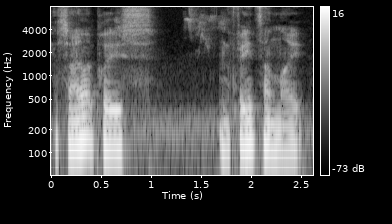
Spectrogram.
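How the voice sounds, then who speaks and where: A man reading a game script aloud and reacting off the cuff, halting and sometimes correcting himself as he goes. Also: mid-range voice, steady tone, darkish tone, a little hiss or hum. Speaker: streamer reading and reacting to a visual novel. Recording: music playing behind the voice. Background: clear background music.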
